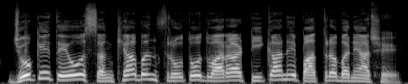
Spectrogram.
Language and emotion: Gujarati, neutral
